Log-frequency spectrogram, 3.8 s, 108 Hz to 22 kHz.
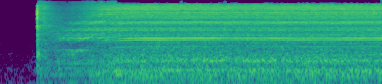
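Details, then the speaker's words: Indesit 8 kg vented dryer (IDC 85), which previously only hummed with the drum not turning; after replacing the starting capacitor, motor kicks in cleanly into a steady even hum with faint constant whine, drum turning normally. "yeah it is working that's when we resolve the problem because only the capacitor problem the machine is running well"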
